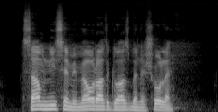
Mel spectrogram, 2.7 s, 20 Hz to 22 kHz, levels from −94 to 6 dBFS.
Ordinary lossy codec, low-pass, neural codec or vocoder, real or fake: none; 19.8 kHz; vocoder, 44.1 kHz, 128 mel bands, Pupu-Vocoder; fake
